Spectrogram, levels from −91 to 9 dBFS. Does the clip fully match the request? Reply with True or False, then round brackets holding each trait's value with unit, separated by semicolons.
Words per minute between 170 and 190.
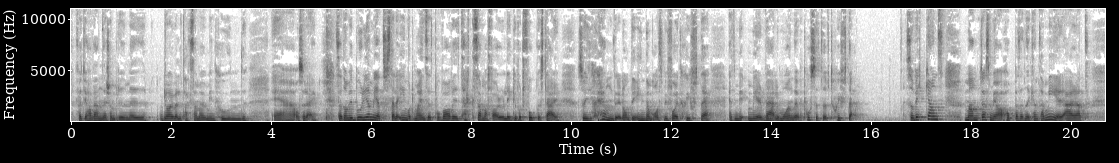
False (200 wpm)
